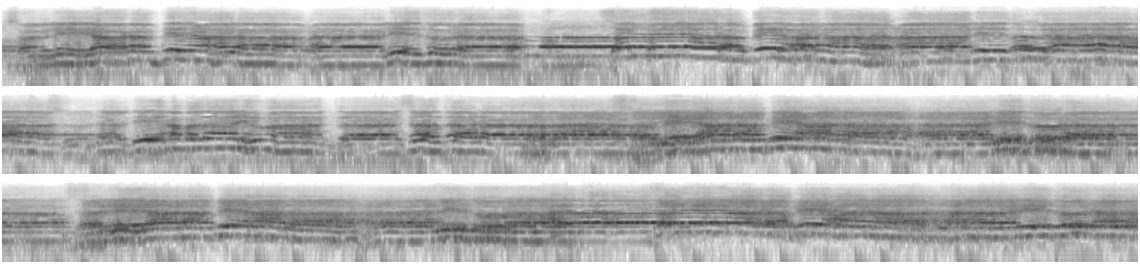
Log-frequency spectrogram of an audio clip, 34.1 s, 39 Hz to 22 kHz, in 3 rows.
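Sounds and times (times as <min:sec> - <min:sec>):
man chanting unaccompanied: 0:00.0 - 0:34.0.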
